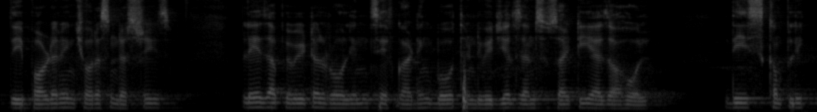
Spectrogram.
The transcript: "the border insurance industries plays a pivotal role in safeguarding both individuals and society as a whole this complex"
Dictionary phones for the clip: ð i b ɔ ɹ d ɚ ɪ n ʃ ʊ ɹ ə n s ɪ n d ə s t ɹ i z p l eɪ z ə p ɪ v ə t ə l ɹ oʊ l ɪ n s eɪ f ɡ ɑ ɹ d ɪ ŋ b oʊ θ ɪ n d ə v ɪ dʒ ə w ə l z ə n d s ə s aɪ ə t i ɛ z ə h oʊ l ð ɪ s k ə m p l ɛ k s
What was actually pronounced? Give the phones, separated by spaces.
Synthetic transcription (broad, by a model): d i b ɔ ɹ d ɚ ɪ n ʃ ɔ ɹ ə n s ɪ n d ə s t ɹ i z p l eɪ z ə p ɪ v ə t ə l ɹ oʊ l ɪ n s eɪ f ɡ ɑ ɹ d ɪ ŋ b oʊ t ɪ n d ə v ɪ dʒ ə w ə l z ə n d s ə s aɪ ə t i ɛ z ə h oʊ l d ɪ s k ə m p l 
